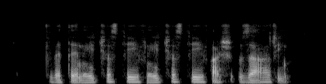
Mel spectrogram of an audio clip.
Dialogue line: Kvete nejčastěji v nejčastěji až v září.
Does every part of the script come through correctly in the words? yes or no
yes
